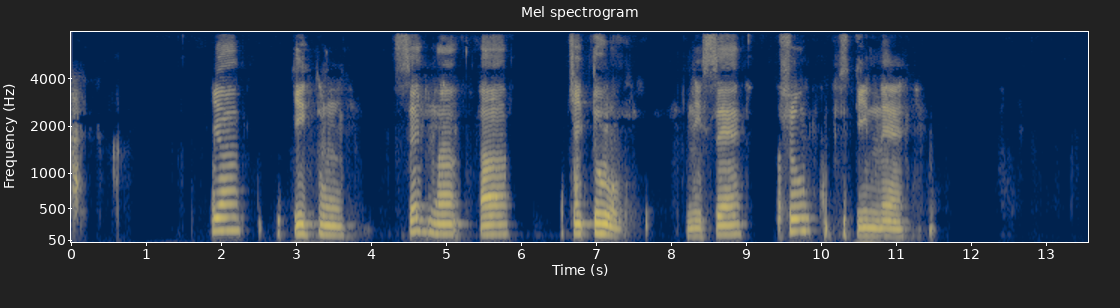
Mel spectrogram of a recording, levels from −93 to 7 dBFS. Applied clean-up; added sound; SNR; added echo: neural mask model Resemble Enhance denoiser.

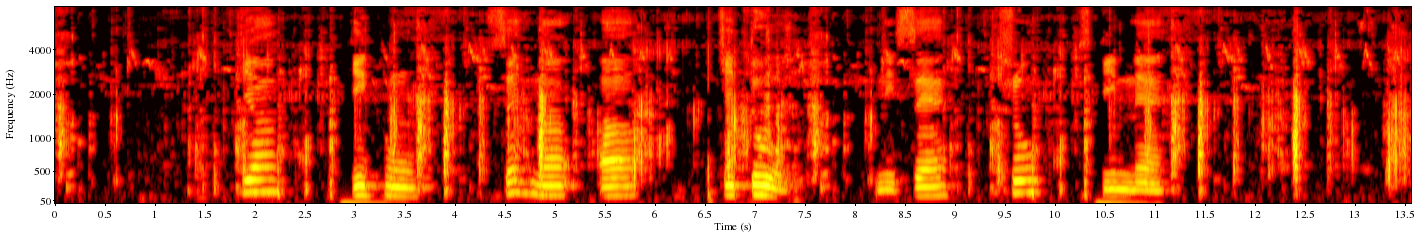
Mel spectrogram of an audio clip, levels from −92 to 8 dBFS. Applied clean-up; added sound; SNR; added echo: classical method Wiener filter.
